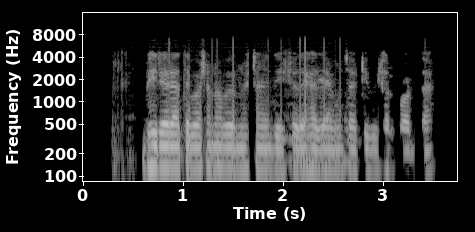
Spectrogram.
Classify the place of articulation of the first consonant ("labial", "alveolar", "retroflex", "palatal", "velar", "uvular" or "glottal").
labial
